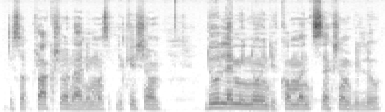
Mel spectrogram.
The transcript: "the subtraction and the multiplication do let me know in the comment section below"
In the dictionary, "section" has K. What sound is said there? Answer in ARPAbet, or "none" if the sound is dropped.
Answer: K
